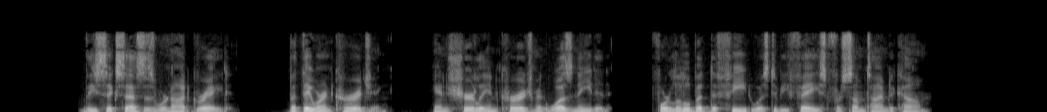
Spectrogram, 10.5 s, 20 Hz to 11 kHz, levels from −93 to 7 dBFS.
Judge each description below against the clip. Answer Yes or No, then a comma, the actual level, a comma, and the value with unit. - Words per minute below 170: Yes, average, 155 wpm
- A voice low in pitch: Yes, low, 110 Hz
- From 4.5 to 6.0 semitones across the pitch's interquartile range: No, average, 3.4 semitones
